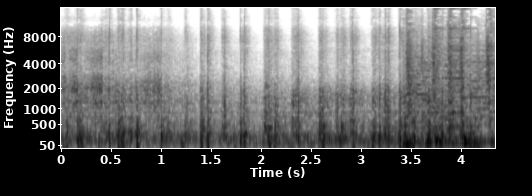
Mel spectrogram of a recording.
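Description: Fireworks going off: a rapid, irregular run of bangs and crackles, with music coming back in near the end.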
